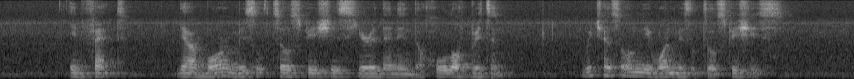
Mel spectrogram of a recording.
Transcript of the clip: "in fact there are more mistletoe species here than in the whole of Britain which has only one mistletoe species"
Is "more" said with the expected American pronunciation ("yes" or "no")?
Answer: yes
